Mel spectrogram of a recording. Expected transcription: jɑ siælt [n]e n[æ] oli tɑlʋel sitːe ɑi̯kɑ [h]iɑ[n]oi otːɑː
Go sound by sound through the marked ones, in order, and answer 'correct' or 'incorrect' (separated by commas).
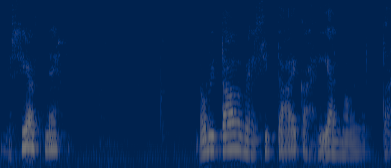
correct, incorrect, correct, correct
